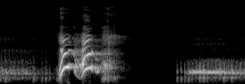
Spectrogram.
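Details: Jack Russell Terrier indoors growling and barking after being asked again whether he chewed up the bed: a person speaks, then two sharp harsh barks with a grumbling growl trailing off, and the owner's scolding voice resumes.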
